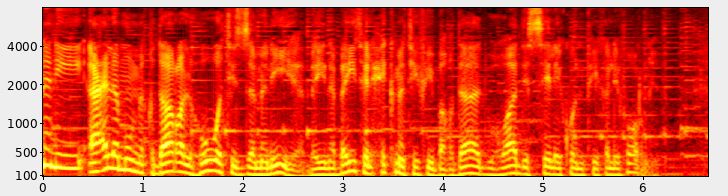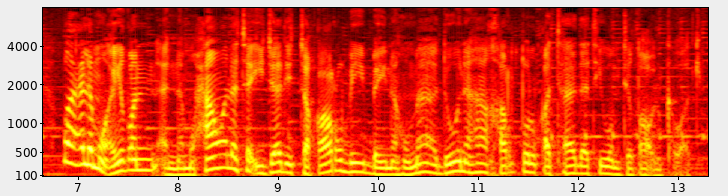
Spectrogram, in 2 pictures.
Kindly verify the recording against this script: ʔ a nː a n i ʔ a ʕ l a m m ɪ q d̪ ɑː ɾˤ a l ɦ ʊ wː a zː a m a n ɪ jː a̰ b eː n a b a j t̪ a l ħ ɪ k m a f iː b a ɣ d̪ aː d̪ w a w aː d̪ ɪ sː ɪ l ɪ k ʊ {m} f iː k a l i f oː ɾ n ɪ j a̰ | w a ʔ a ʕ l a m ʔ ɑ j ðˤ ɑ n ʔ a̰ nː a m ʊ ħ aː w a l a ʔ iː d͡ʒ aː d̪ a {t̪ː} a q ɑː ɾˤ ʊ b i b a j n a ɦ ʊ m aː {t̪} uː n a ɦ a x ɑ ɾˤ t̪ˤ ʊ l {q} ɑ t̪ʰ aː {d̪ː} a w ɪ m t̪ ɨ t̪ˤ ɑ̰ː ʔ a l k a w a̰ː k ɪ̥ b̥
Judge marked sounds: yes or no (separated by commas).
no, yes, no, yes, no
